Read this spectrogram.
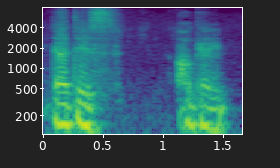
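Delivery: ordinary delivery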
